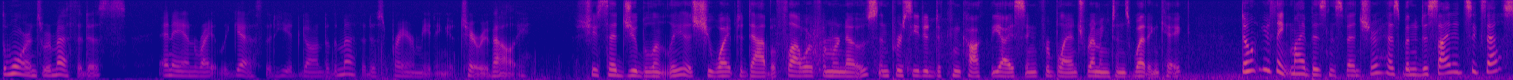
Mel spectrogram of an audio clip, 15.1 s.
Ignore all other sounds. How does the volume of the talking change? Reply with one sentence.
The volume of the talking goes up.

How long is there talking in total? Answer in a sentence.
You can hear the talking for 15 seconds altogether.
